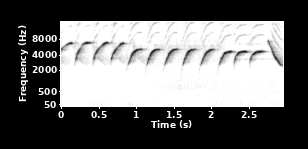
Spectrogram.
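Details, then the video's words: Gloster canary giving a series of about a dozen quick upslurred whistles at a steady pace, finishing with a sharper descending note. "Gloster canary singing"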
